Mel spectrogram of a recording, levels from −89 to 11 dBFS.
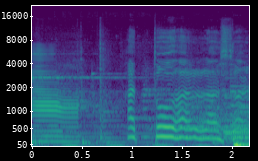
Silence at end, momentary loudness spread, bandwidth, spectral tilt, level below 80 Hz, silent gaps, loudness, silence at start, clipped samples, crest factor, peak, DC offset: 0 s; 13 LU; 12.5 kHz; -5.5 dB/octave; -30 dBFS; none; -27 LUFS; 0 s; under 0.1%; 18 dB; -8 dBFS; under 0.1%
